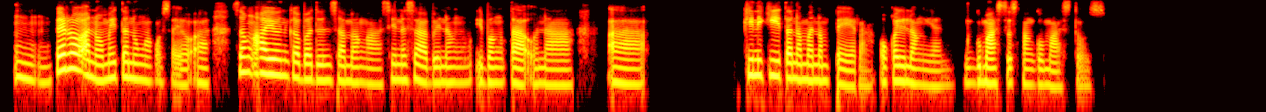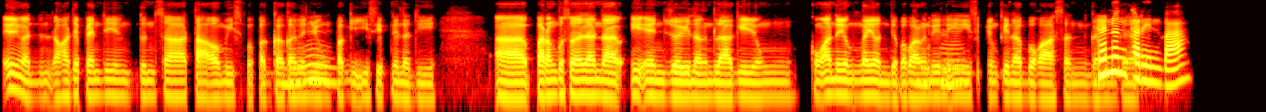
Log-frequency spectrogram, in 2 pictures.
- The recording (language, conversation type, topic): Filipino, unstructured, Paano ka nagsisimulang mag-ipon kung maliit lang ang sahod mo?
- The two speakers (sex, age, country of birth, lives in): female, 20-24, Philippines, Philippines; male, 25-29, Philippines, Philippines
- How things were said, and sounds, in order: none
